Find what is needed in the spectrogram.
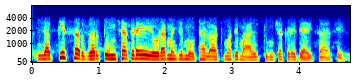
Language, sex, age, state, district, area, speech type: Marathi, male, 30-45, Maharashtra, Wardha, urban, conversation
